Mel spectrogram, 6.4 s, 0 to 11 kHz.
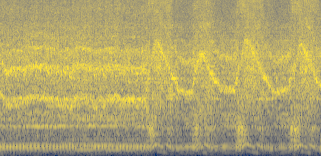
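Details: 2015 Triumph Tiger 800 XCX with newly fitted Fuel Exhausts slip-on pipe: steady clean idle, then several quick blips rising and falling smoothly, crisp exhaust, no rattles; normal healthy running.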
